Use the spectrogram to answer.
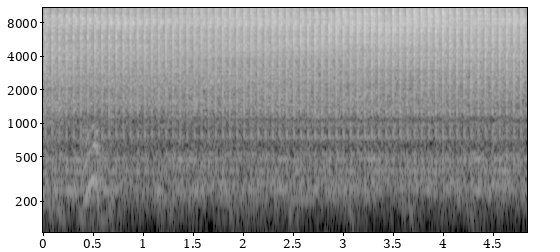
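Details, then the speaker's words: Radial shockwave therapy probe scanned over the shoulder of a chiropractor with wear and tear from years of lifting and bending over patients, sending acoustic waves into the muscle: steady rapid mechanical rattling pulses about 90 a minute under a loud buzz. "what I'm doing here is I'm scanning through the shoulder with this probe this is sending acoustic weights into the muscle"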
